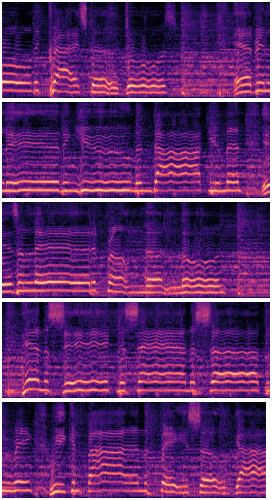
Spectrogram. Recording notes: This week’s episode was recorded live on Sunday Morning, June 11th, 2023, from North Vernon, Indiana, at the Church of the Nazarene.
